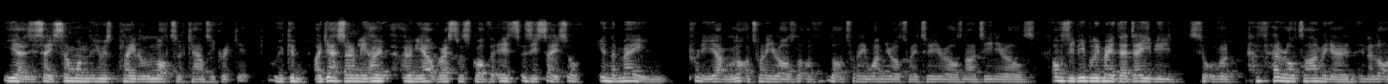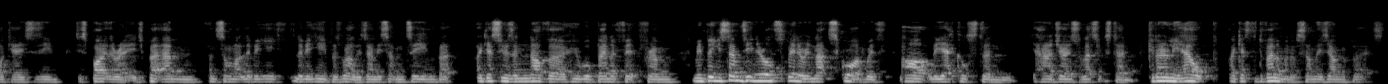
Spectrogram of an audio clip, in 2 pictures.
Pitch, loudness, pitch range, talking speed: 130 Hz, -24 LUFS, 120-145 Hz, 270 wpm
